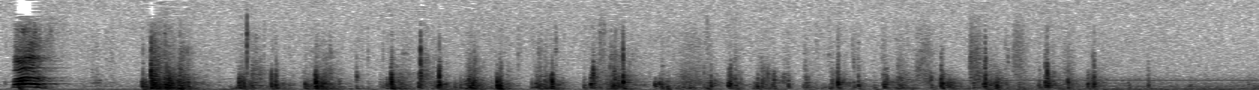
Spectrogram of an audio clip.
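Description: Horse hooves clop on hard ground.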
